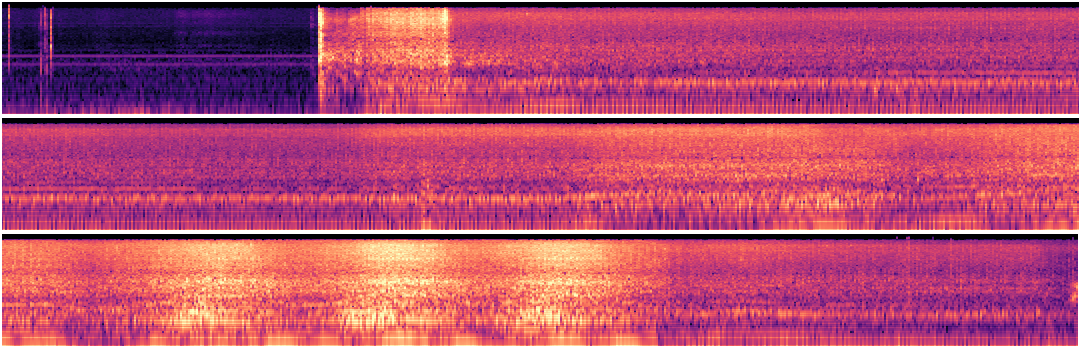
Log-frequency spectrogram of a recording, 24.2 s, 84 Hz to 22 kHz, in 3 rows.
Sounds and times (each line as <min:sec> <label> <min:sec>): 0:02.3 car 0:24.2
